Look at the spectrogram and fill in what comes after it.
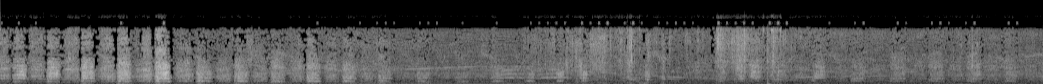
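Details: Rako, a trained Pit Bull, panting in loud quick breaths that fade after a few seconds, with a low engine-like hum and faint whines in the background.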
